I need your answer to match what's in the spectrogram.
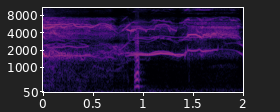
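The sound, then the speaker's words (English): A single short, harsh cough bursts out midway through a steady high, whistling wheeze that runs the whole time, with no talking. “You know, I have a cough.”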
